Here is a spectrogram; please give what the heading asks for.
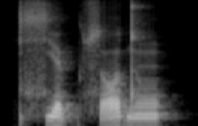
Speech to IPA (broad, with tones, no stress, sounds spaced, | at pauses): sʲ æ˧ kʷ s ɒ˩˥ d õ˧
